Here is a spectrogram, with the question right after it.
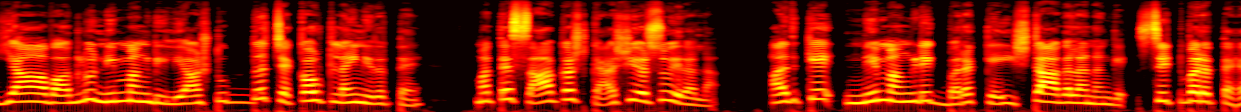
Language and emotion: Kannada, angry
